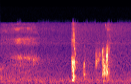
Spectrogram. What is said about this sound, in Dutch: Ik neem een slokje.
